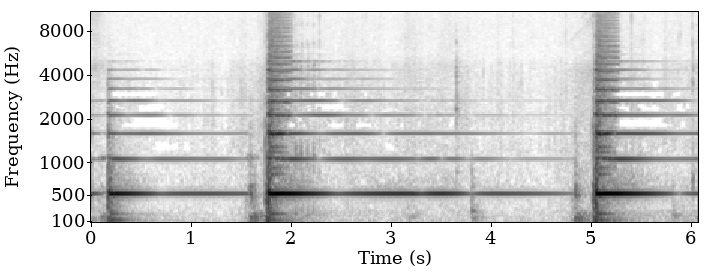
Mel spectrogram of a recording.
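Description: A note on a Bechstein grand piano, a C in the middle treble, struck three times and left to ring and fade each time while the string is eased with a tuning hammer. The string is being brought as pure as it will go, nearly free of beating.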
